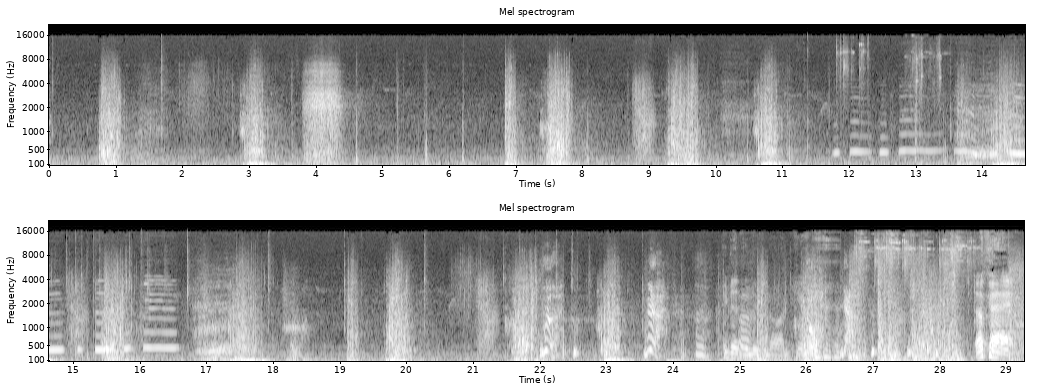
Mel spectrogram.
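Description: A ghostly creature swoops about with repeated whooshing sounds.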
